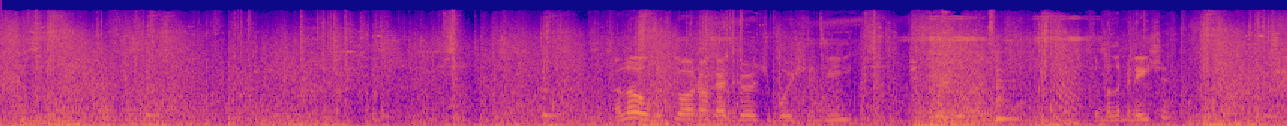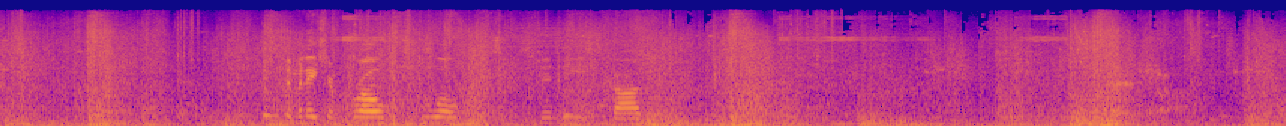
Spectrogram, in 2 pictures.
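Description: Sci-fi video game weapons fire in bursts.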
